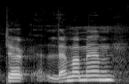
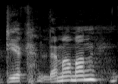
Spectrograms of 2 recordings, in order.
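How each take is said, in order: First: The name is said with English sounds. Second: The name is said with German sounds.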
